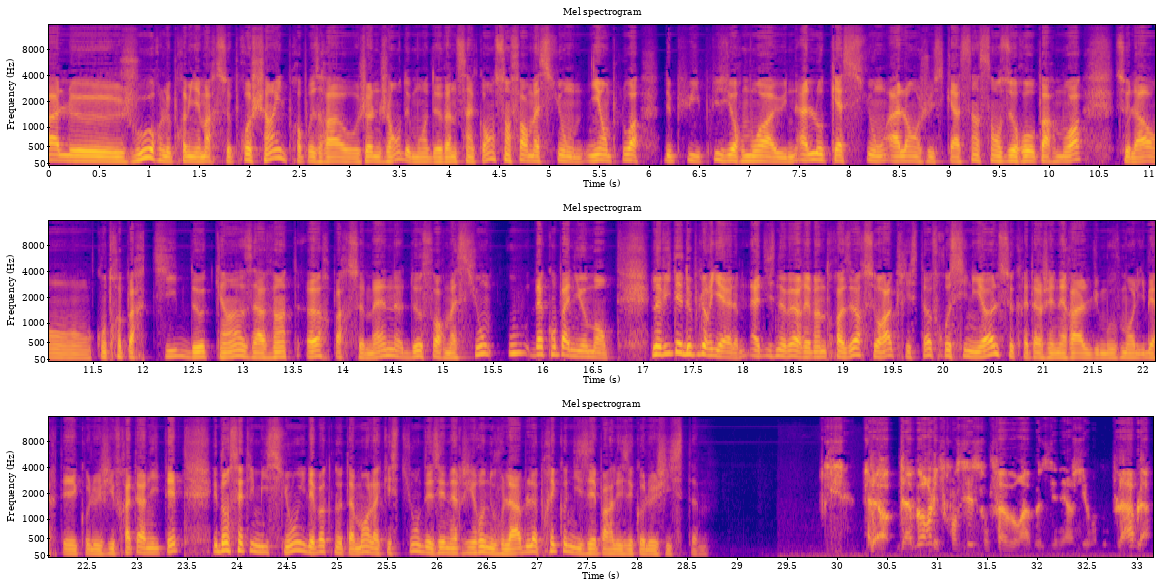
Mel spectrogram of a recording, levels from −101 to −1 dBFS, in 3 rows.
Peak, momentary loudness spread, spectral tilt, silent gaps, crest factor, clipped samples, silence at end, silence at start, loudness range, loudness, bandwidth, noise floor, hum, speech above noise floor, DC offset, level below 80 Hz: -2 dBFS; 8 LU; -5 dB/octave; none; 18 dB; under 0.1%; 0.05 s; 0 s; 4 LU; -21 LUFS; 16 kHz; -74 dBFS; none; 53 dB; under 0.1%; -58 dBFS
